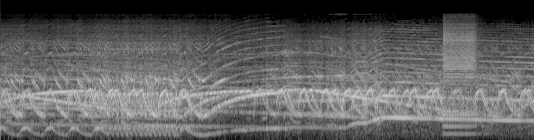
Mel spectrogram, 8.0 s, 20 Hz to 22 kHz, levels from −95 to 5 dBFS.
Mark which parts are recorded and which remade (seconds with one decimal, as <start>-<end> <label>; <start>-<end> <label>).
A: 0.0-2.6 recorded; 2.6-6.1 remade; 6.1-8.0 recorded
